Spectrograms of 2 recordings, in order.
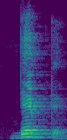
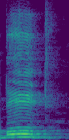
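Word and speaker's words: debt: तरह से डीई बीटी वैसे तो कुछ लोग पढ़ते हैं लेकिन गलत है डेप्ट डेप्ट नहीं है इसको बोलेंगे डेट डेट मींस कर्ज इसी तरह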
